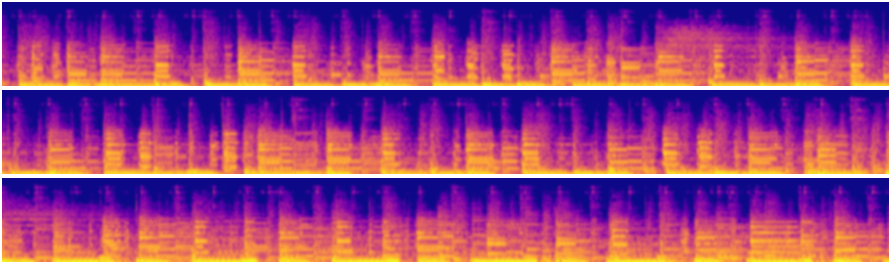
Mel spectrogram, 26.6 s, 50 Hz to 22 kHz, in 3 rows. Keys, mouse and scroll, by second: 5.5 shift+a, 15.2 KP_Decimal, 16.3-19.1 middle drag, 19.1 click, 24.4 click, 25.7-26.6 scroll down 3.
